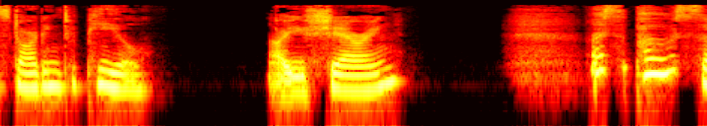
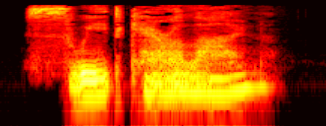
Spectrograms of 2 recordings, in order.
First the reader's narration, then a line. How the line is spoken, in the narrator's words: whispered through his grin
